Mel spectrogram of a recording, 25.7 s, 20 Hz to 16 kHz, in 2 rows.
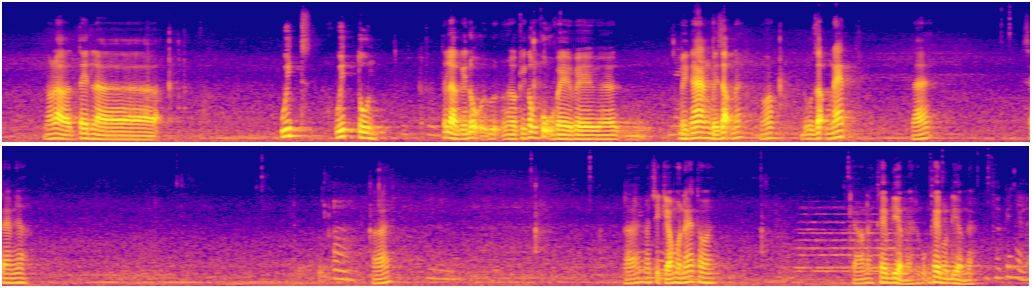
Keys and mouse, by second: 4.3 ctrl+click, 7.3 Escape, 8.1 v, 10.1 click, 12.6-13.7 drag, 15.2 ctrl+z, 17.0 ctrl+click, 19.9-21.0 ctrl+drag, 22.0 click, 22.6 click, 23.8-25.1 drag.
